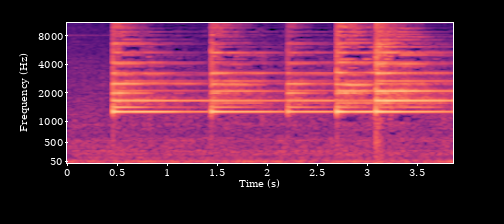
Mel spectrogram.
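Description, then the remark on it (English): A metal gong is struck five times at an uneven pace, each hit ringing out bright and sustained, the tones overlapping before fading. No one speaks. “Um, oh, yeah, gong time.”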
